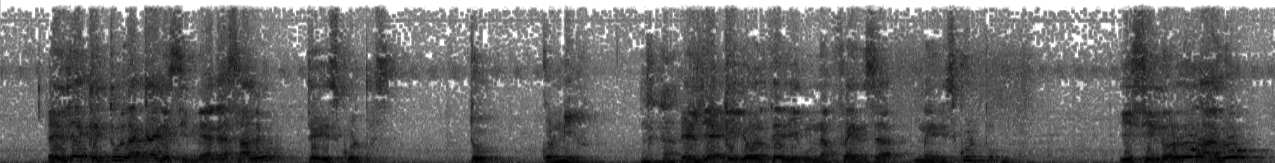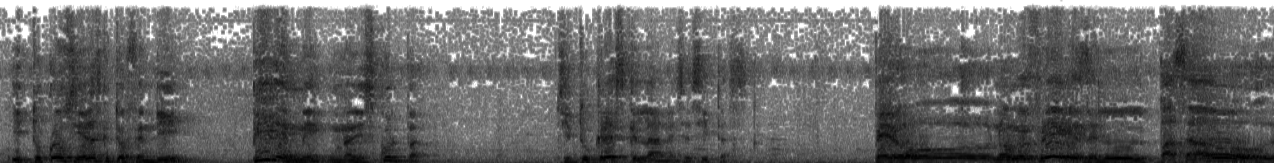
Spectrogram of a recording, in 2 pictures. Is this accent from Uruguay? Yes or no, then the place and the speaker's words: no; Mexico; yo creo que en mi sangre difícilmente hay sangre autóctona de este país, desgraciadamente, pero soy mexicano.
